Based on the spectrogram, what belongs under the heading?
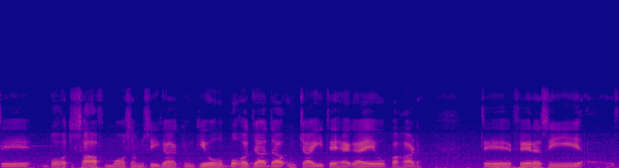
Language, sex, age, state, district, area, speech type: Punjabi, male, 18-30, Punjab, Mohali, urban, spontaneous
